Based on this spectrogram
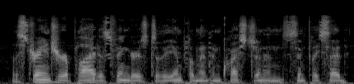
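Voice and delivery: usual speaking voice

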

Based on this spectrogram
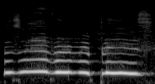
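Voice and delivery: high, loud begging; begging the cat to meow; pleading. Real, not acted.

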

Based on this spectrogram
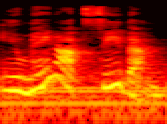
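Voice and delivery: usual speaking voice

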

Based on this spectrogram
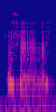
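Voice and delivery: soft, low knowing mm-hmm; low sinister hum. A narrator's reading. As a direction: hum it quietly as a cruel queen. Witch's cruel smile, voiced.

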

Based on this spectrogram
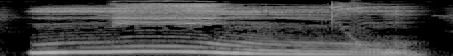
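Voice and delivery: Ninho, the final o said as U. Shown as a demonstration. Teacher showing final O sounds like U. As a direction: stress ni, end on a u sound. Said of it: "no final da palavrinha, ele vai ter o som de U".

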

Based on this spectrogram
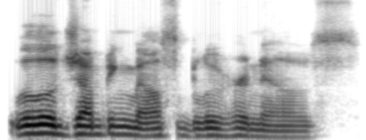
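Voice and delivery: ordinary delivery

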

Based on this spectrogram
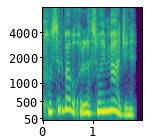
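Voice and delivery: put-on high girl's voice, a touch breathless; mildly panting child. Fallon recovering, lightly panting high child voice. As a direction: catch her breath after the shock.

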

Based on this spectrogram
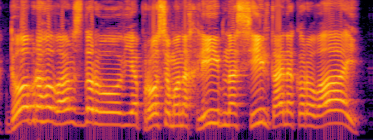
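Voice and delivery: high, loud, sustained call; calling out invitation. A narrator's reading. Woman inviting villagers to the wedding bread, calling loudly. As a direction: cry it out from house to house. Woman calls guests house to house.

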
